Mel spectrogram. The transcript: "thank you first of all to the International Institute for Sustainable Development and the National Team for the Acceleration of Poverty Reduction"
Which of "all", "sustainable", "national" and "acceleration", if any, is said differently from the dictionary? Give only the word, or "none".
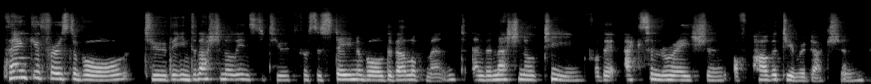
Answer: none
